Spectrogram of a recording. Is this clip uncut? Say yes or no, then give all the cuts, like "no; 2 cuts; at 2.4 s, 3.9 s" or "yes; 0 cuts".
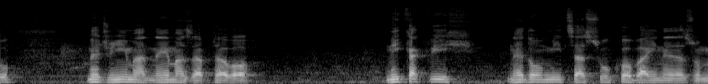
no; 1 cut; at 2.6 s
